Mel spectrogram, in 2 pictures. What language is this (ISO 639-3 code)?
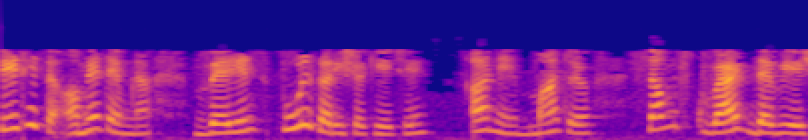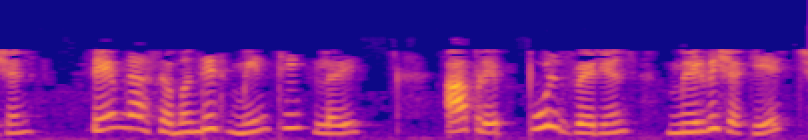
guj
